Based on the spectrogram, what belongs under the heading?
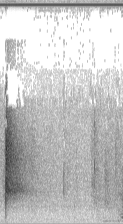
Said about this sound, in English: Now, when I snap my fingers, you will wake up.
